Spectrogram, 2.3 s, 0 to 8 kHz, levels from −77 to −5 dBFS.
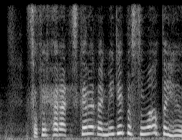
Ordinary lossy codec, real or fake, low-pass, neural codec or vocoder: none; fake; none; codec, 16 kHz, 0.5 kbps, FunCodec, trained on LibriTTS, 25 frames a second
